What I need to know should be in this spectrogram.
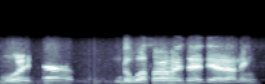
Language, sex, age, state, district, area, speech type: Assamese, male, 45-60, Assam, Lakhimpur, rural, conversation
